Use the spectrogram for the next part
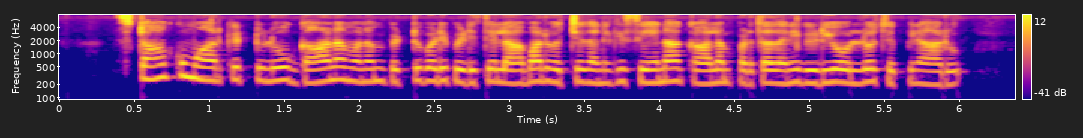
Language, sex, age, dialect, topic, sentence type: Telugu, female, 18-24, Southern, banking, statement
